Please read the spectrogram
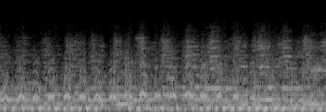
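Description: Cartoon soundtrack: a rapid warbling pulse of about a dozen beats a second over a steady low drone, fading out toward the end.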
